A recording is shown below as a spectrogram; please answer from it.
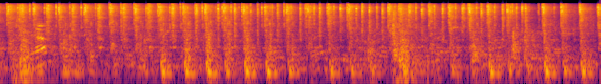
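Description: Foosball table in play: a rapid run of hard plastic clacks, about seven a second, as the ball is knocked between the figures and the rods hit the table. A couple of louder knocks come about four and five seconds in.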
